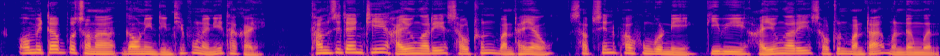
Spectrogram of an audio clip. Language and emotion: Bodo, neutral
